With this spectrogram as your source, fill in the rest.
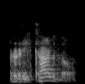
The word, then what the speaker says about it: Ricardo: vamos a la playa there is an r in the initial position so you would roll the r in ricardo the second time when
